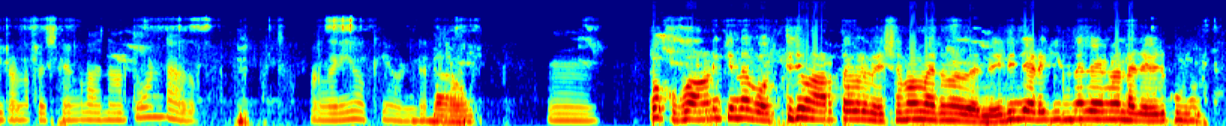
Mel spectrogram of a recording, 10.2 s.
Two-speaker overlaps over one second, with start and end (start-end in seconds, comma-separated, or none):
none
